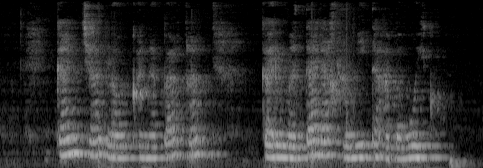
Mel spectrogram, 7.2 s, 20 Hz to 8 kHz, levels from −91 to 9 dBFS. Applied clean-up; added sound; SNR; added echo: none; none; none; reverberation time 0.7 s.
